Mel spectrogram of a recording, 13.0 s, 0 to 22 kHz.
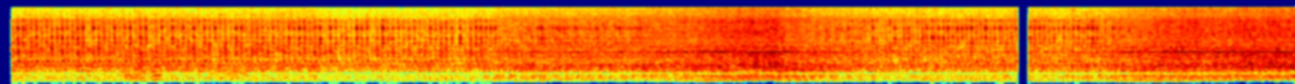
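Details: Suzuki Vitara 4x4 2.0 V6 24-valve idling with an uneven, rattly tapping over the hum; bad engine sound, cause unclear.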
